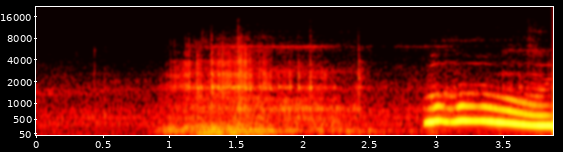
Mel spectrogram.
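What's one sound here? A small plastic toy car rolls across a hard surface.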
